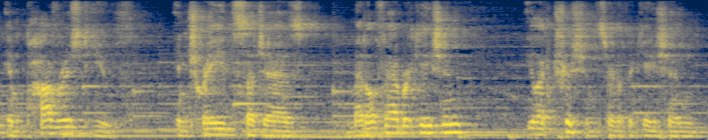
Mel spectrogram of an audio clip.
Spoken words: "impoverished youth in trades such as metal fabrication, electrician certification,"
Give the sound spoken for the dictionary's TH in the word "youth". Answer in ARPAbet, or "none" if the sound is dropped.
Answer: TH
